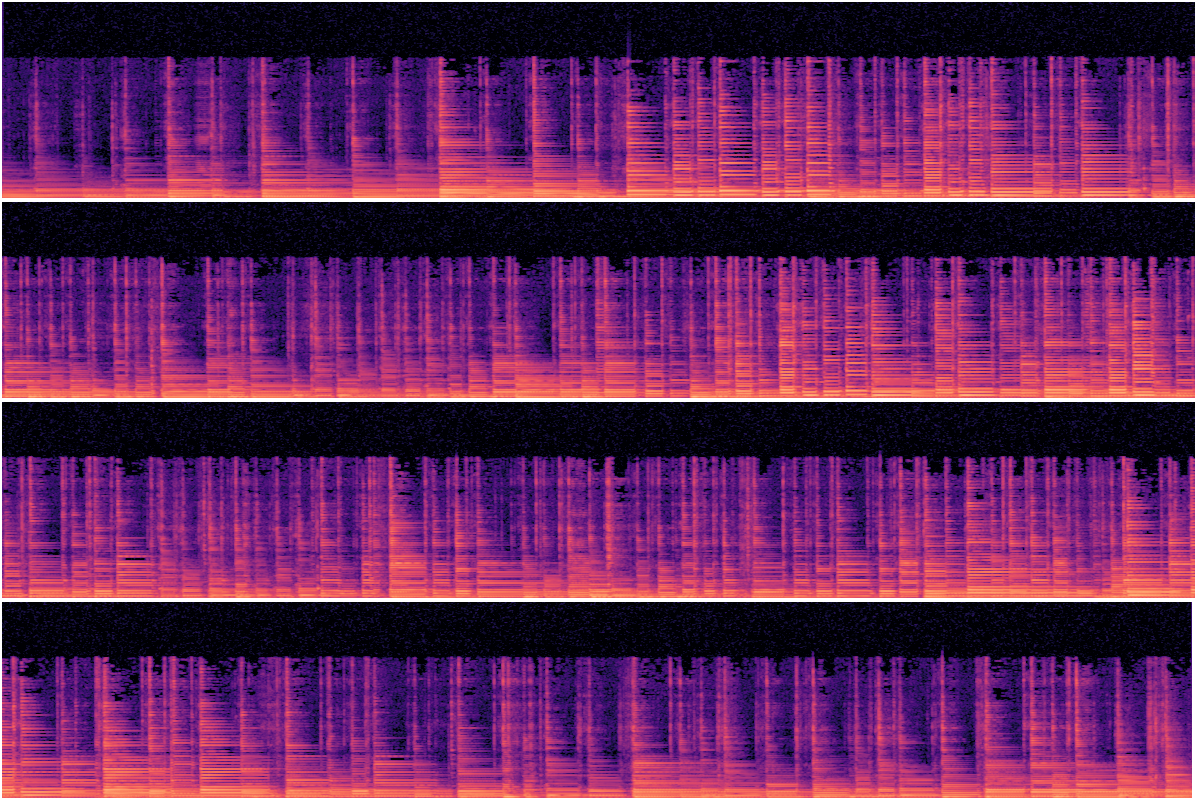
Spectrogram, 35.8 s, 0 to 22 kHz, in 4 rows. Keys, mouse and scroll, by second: 3.5-5.8 right drag, 6.3 s, 10.8 r, 15.5 s, 21.7 s, 24.1-29.0 drag, 29.6-32.1 drag.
